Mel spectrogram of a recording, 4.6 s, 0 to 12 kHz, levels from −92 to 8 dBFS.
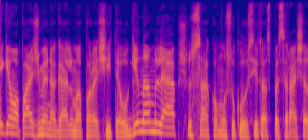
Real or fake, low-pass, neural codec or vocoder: real; 10.8 kHz; none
